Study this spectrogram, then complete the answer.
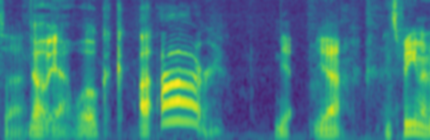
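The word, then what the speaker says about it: Wokar: How would you pronounce that? Oh, yeah. Woke R.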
